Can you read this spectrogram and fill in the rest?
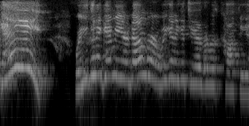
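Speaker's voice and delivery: a keen new acquaintance catching up with you; excited woman calling out. Retold or imitated. Retells a woman calling out to her.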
